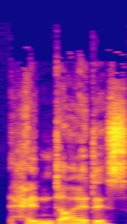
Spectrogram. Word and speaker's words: hendiadys: Ever since I read 1599 and you alerted me to this literary concept of hendiadys, am I saying that right? – Yes, you are.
